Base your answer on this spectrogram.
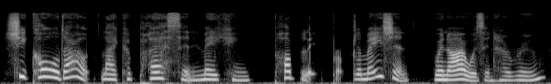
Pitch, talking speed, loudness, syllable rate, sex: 245 Hz, 165 wpm, -18 LUFS, 4.5 syllables/s, female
